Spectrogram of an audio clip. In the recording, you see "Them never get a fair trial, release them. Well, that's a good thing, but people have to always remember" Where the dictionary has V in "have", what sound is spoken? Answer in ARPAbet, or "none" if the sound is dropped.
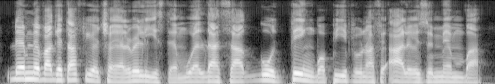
F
